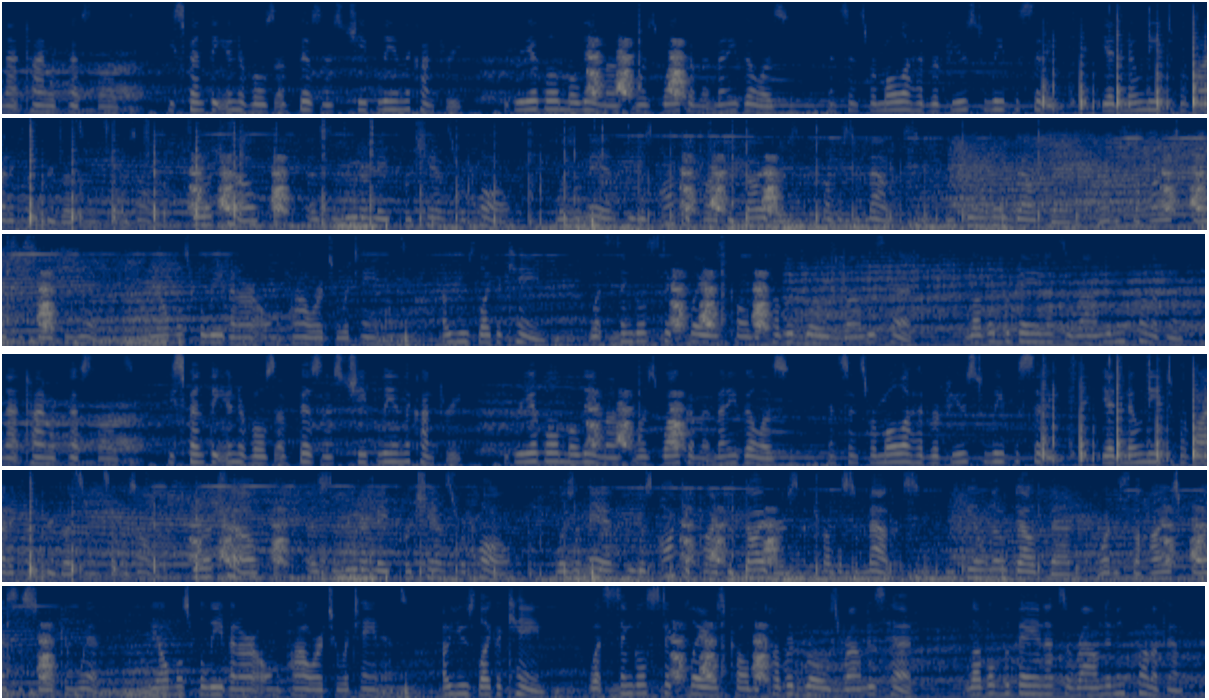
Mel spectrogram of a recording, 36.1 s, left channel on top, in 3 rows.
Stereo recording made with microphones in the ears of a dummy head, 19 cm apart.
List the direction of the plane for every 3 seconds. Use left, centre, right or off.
right, right, right, right, right, right, centre, left, left, left, left, left.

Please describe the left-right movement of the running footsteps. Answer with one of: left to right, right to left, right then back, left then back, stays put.
right to left.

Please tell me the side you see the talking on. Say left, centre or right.
right.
